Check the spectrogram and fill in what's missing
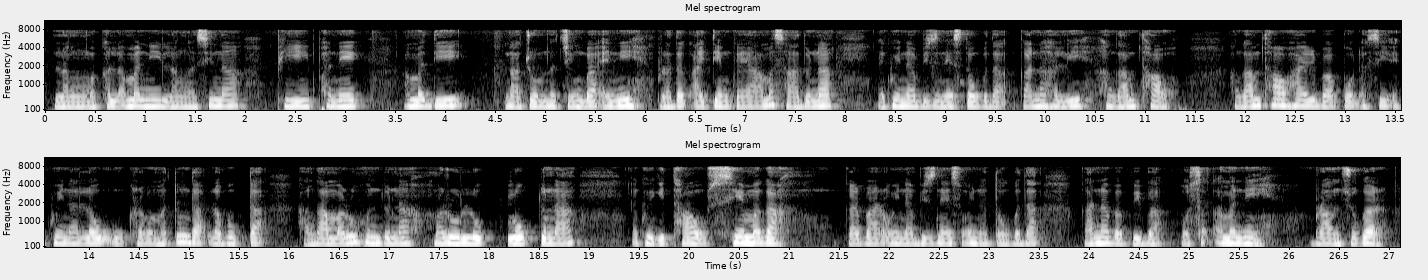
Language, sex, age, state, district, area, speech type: Manipuri, female, 30-45, Manipur, Bishnupur, rural, spontaneous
